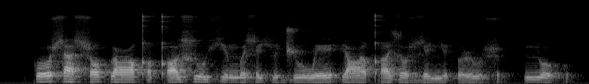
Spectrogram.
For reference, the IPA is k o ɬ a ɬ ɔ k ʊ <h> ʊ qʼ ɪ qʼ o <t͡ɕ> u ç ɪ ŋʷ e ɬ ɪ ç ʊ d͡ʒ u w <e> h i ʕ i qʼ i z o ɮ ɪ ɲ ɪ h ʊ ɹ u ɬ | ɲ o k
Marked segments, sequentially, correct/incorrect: incorrect: ʕ, incorrect: ɕ, correct

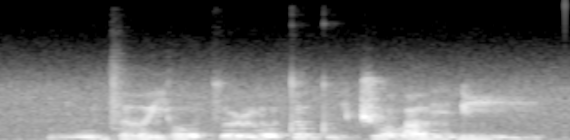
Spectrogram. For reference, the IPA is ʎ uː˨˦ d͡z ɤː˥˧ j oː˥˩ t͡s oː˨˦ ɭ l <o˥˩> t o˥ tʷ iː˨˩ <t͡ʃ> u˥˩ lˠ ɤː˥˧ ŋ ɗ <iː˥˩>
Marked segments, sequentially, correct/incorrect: incorrect: o˨˦, correct, correct

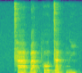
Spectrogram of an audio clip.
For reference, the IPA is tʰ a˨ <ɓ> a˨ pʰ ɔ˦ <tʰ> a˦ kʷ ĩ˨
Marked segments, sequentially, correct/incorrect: correct, incorrect: d

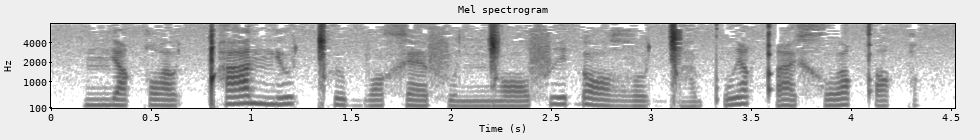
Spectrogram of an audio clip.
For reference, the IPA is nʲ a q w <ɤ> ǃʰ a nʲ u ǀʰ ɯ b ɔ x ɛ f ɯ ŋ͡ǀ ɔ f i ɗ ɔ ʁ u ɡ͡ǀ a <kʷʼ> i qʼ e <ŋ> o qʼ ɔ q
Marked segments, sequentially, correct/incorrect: correct, correct, incorrect: x

